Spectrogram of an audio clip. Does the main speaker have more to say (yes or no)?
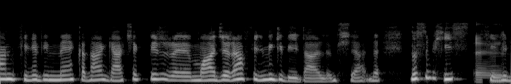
yes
